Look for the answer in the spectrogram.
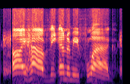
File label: flag, Fem; Tribes2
